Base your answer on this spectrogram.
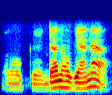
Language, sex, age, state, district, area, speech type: Hindi, male, 18-30, Bihar, Muzaffarpur, urban, conversation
